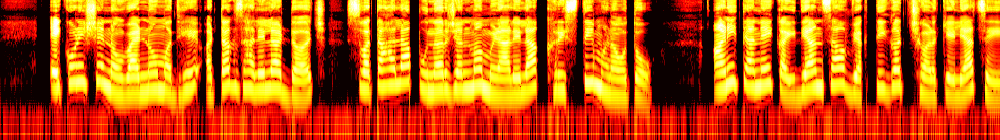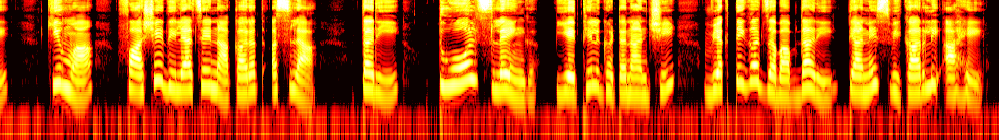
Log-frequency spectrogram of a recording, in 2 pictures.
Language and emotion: Marathi, neutral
